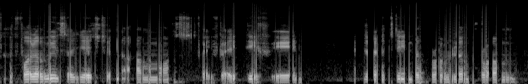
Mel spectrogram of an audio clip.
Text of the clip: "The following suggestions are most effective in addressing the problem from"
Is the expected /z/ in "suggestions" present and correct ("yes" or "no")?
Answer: no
